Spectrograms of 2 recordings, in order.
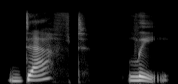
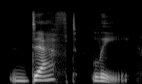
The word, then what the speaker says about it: deftly: Deftly. Deftly. The stress is on the first syllable.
